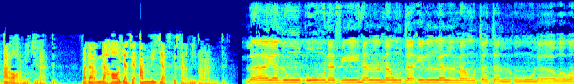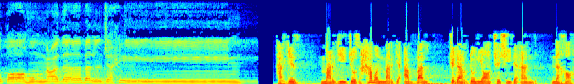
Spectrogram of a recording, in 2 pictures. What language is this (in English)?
Persian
